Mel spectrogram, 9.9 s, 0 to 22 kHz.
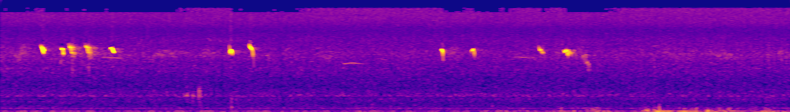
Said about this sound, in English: Bird 4-3 coaxing the juvenile in with soft flight calls. Sound a little bit strange.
